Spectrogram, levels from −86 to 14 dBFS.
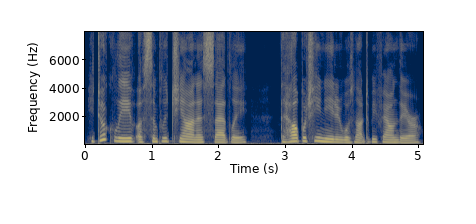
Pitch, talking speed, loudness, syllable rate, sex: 190 Hz, 200 wpm, -18 LUFS, 5.4 syllables/s, female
